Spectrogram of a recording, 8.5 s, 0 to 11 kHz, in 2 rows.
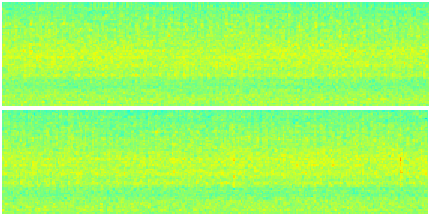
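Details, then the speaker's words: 1989 Winnebago LeSharo RV engine, previously abandoned, at a steady even idle with no vacuum-leak hiss now; idle possibly set too low after the idle bypass valve was turned down earlier. "definitely don't hear that vacuum leak anymore but I might need to play with the uh the idle cuz I did Jack with it I might have turned it down too much"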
